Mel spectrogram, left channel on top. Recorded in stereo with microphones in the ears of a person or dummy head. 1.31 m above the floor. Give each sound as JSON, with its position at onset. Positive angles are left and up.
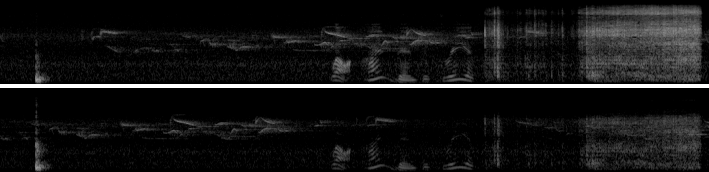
{"t": 0.3, "sound": "a thud", "side_deg": -45}
{"t": 3.3, "sound": "a man speaking", "side_deg": 85}
{"t": 4.8, "sound": "tearing paper", "side_deg": 75}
